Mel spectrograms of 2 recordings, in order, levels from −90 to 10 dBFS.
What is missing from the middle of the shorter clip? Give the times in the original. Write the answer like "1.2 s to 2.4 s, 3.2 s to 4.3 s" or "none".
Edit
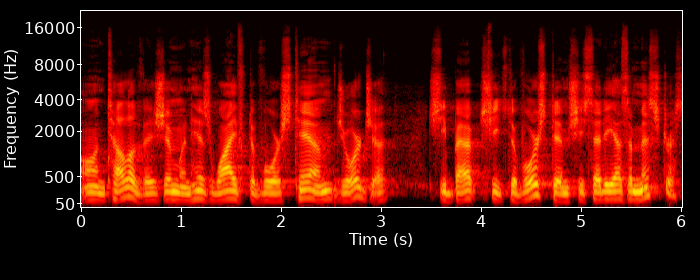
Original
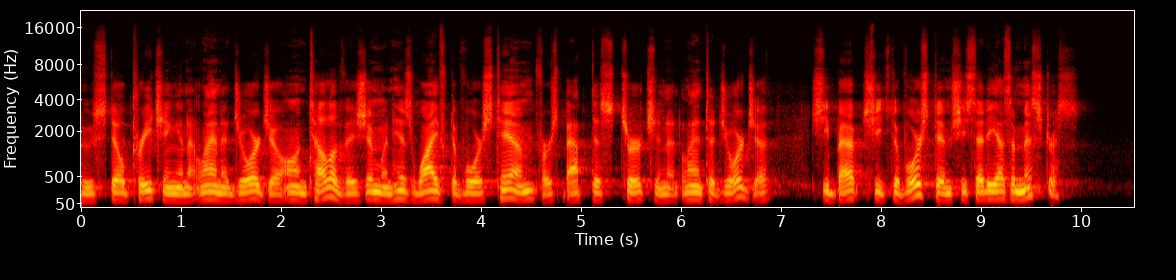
4.5 s to 6.4 s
